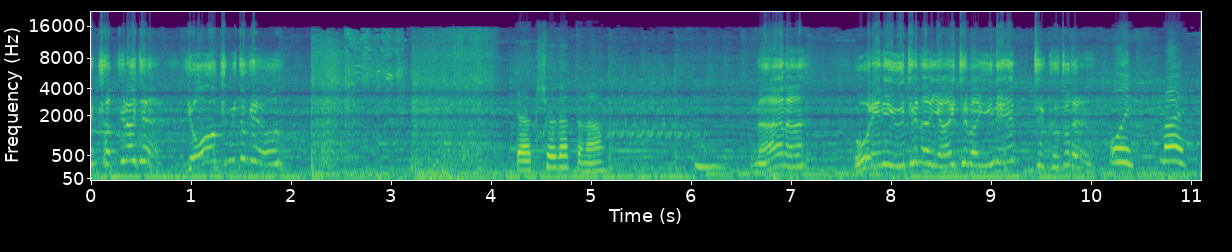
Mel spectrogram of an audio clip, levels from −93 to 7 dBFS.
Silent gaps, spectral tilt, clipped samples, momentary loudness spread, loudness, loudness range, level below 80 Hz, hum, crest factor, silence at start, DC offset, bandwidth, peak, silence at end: none; -2.5 dB/octave; 0.4%; 11 LU; -10 LUFS; 5 LU; -24 dBFS; none; 12 dB; 0 s; under 0.1%; over 20 kHz; 0 dBFS; 0 s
